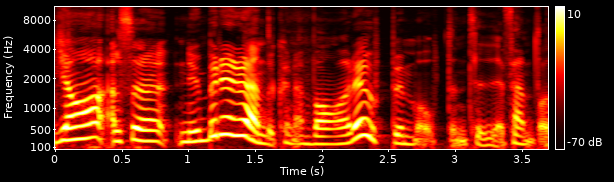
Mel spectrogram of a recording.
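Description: A woman speaks. Her pitch swings very widely. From Sweden, Södermanland countryside. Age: 20s. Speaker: real estate agent. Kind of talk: interview. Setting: after a viewing in an apartment.

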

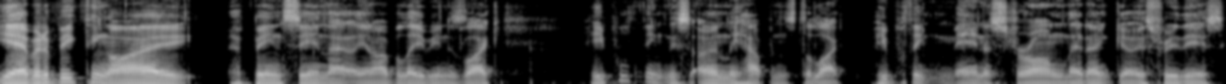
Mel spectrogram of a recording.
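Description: A man with an Australian accent talks at a fairly quick pace and a fairly low pitch. The recording is very clean, with a silent background. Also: ordinary pitch variation. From Australia, Melbourne. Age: 20s. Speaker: online fitness coach. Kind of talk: casual chat.

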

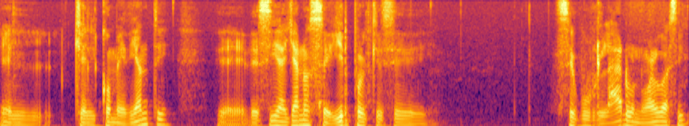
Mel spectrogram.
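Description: In a very clean recording with a silent background, a man speaks with a very deep, low pitch and a dark, mellow tone. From Central America. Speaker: podcast co-host and editor. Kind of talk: casual chat.

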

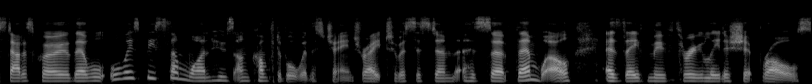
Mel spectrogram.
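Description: A woman with a very deep, low voice is recorded with a dry, close sound and no echo. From Britain. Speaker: learning and development director. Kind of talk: interview. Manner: hesitant with fillers.

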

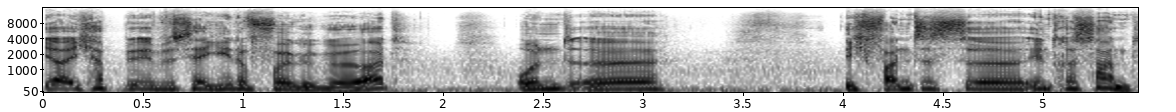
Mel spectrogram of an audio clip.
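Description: A man talks at a moderate pace in a fairly high pitch, with ordinary pitch variation and very even loudness. Long pauses come often, over noticeable background noise. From northern Germany, near Hameln. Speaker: hospitality professional. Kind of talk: casual interview. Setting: outdoors near an airport.

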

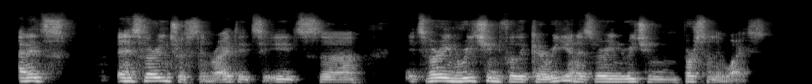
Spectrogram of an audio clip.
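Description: With a Russian accent, a man talks at medium pitch with ordinary pitch variation. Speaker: business executive. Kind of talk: interview. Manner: hesitant, many fillers.

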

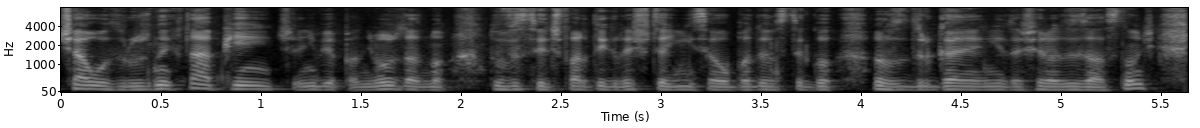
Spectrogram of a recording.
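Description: In a very clean recording with a silent background, a man talks at a very fast pace in a dark, mellow tone. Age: 60s. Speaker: psychiatrist, sleep specialist. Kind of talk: interview. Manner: halting.

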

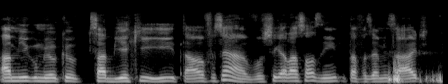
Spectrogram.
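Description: On a very clean recording with a silent background, a man with a plain, everyday voice speaks at a fairly quick pace, fairly high in pitch with ordinary pitch variation. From Jacareí, São Paulo state, Brazil. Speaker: musician and podcast co-host. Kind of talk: casual chat.

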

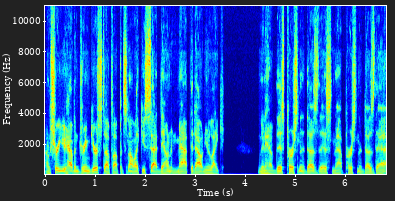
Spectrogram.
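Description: Against a quiet background, a man with an American accent speaks at a very fast pace and fairly low pitch with fairly even intonation, the sound dry and close with no echo. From Utah. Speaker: podcast host. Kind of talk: casual chat.

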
